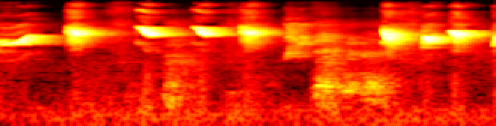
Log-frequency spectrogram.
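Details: Horsfield's bush lark in full song, a lively string of high, sharp whistled notes, many dropping in pitch, given in quick irregular bursts with a brief softer, lower passage midway.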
